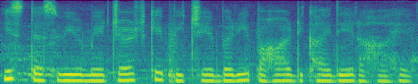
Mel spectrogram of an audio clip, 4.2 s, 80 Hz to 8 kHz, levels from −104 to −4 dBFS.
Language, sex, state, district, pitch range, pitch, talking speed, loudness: Hindi, female, Arunachal Pradesh, Longding, 195-215 Hz, 200 Hz, 170 wpm, -15 LUFS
